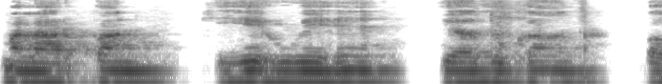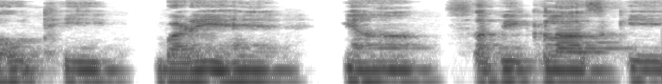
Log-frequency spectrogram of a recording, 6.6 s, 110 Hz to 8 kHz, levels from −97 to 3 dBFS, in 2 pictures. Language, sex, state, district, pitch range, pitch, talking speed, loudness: Hindi, male, Bihar, Lakhisarai, 110-115 Hz, 115 Hz, 135 wpm, -32 LUFS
